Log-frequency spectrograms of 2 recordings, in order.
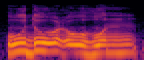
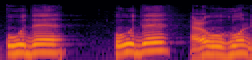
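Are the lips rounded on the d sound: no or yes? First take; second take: yes; no. First: The lips are rounded on the d sound. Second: The d sound is unrounded, with an echoing release. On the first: The speaker calls it wrong. "أن أقول ادعوهن فأضم شفتي عند نطق الدال المقلقلة" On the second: The speaker calls it right. "بل علي أن أسكنها مقلقلة هكذا"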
